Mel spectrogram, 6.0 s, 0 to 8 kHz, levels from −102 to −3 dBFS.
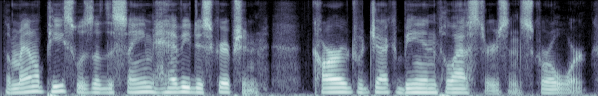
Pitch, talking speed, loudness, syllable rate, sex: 130 Hz, 150 wpm, -18 LUFS, 4.8 syllables/s, male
